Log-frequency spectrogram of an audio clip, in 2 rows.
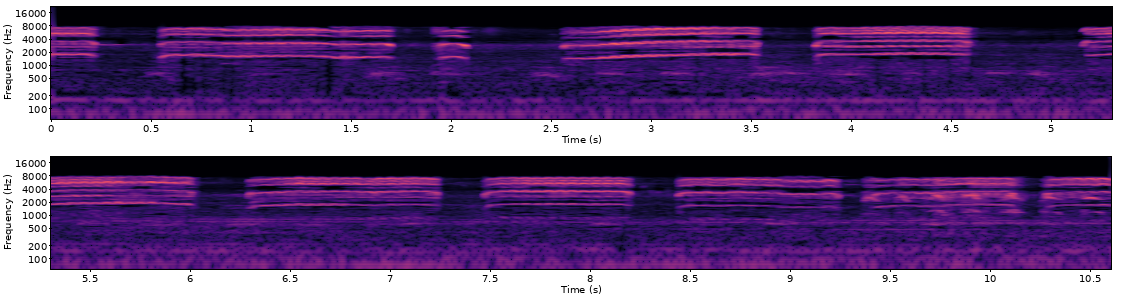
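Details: Calls of a common kestrel pair at the nest during mating, recorded on 31 March: a near-continuous run of strong, quavering, whining notes, each about a second long, separated by short gaps.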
